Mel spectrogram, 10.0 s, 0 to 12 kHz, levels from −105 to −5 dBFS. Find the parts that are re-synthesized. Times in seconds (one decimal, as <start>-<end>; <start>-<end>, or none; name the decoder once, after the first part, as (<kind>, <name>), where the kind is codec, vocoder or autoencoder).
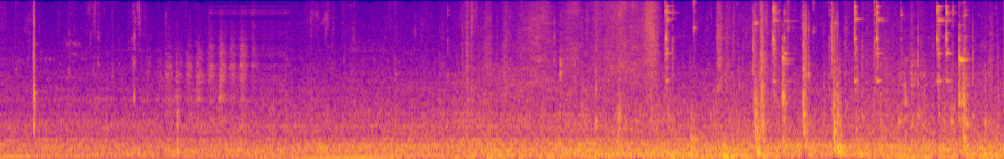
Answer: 2.1-2.9 (autoencoder, DAC-VAE)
